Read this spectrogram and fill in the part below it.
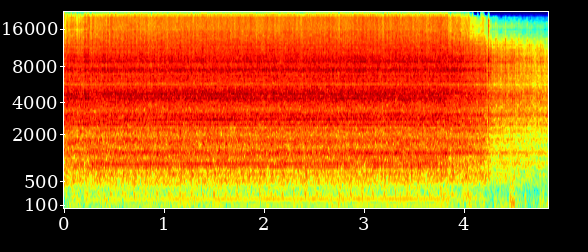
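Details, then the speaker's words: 1973 Duster slant six, sat in a field 20+ years, cranked with spark plugs removed after moving the fan blade: fast, even cranking about three pulses a second, no knocks; turns over nice. "yeah it turns over nice"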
